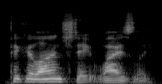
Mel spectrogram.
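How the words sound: It is read in a calm, serious tone. The choice is weighty and important. "Otherwise, you just read it. It have like a gravitas to it"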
